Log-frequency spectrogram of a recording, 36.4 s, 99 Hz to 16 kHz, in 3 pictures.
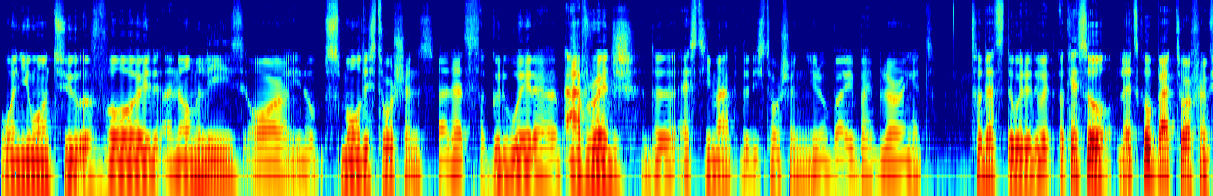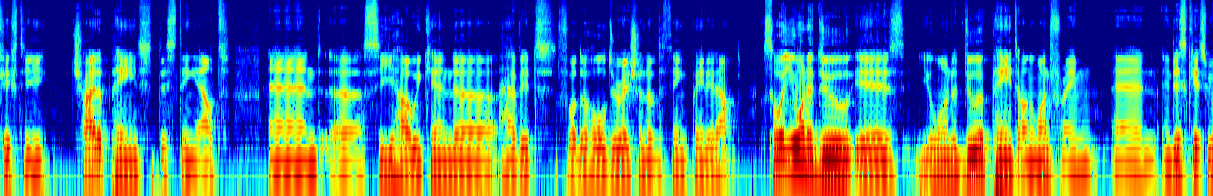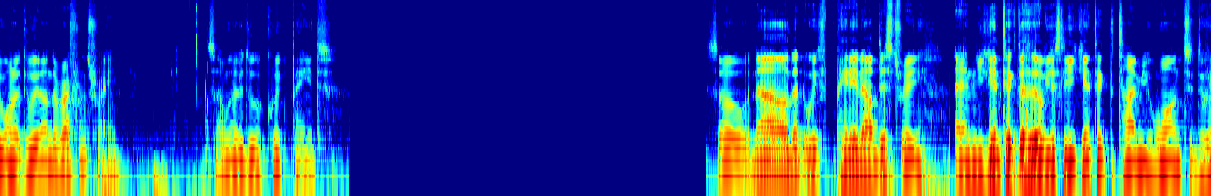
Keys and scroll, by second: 14.8 1, 16.1-18.4 typing, 20.5 i, 25.0 p, 26.8 i, 30.2 super+z, 31.0-33.7 typing.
